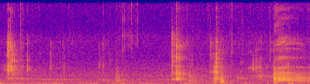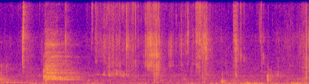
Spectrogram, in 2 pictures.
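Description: Close-miked eating: crisp crunches and chewing as lettuce wraps filled with braised pig's feet (jokbal) are bitten into, the bites coming thicker in the second half.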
